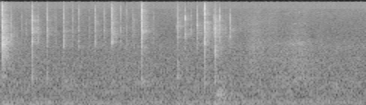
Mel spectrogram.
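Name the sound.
typing numbers on a computer keyboard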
